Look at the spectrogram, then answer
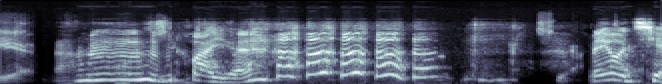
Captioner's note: ha ha ha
